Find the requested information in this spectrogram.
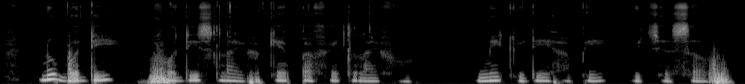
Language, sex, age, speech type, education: Nigerian Pidgin, female, 30-45, spontaneous, tertiary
